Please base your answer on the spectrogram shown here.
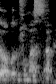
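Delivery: father's hushed ask, barely voiced; mild hush while quoting father; quiet quote. Father quietly asks for son.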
